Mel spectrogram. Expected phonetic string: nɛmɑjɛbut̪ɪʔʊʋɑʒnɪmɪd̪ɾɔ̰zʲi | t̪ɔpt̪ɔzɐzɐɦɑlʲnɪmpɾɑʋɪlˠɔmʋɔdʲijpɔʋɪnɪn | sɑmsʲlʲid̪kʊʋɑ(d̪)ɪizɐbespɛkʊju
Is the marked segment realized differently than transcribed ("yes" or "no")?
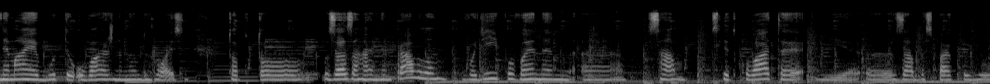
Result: yes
